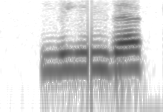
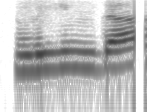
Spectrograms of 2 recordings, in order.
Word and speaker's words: Linda: Linda Tanner. – Spell it, please. – Linda, L-I-N-D-A.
